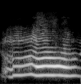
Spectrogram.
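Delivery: loud, high, drawn-out mock panic "oh"; high-pitched comic cry of dread; scared beta boy. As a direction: imitate a frightened beta male's wail. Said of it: "scared beta boy".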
